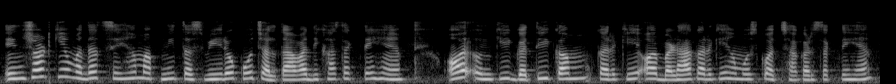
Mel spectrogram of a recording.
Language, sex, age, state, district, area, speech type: Hindi, female, 45-60, Rajasthan, Jaipur, urban, spontaneous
